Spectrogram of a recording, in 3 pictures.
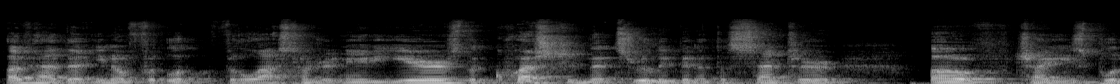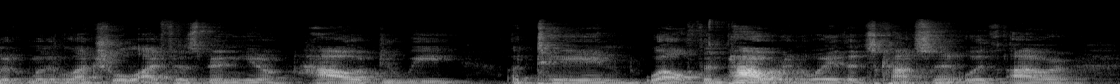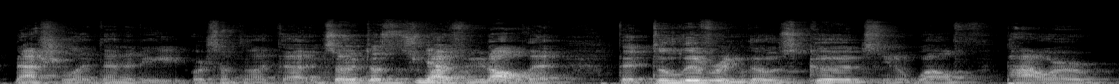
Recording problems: wrong speed and pitch; too slow and too low; 0.5 times normal speed
room echo; slight; dies away in 0.8 s
off-mic speech; somewhat distant

